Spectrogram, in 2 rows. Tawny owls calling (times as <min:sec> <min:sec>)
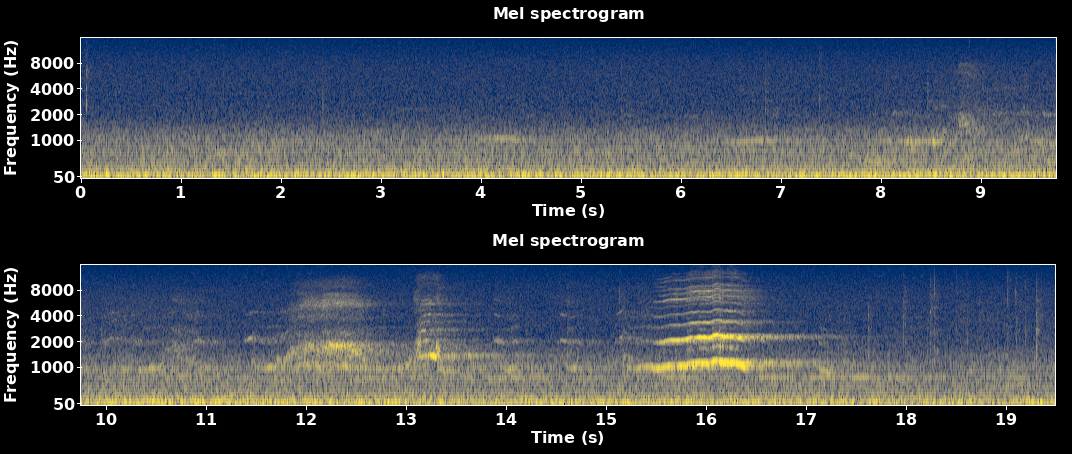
0:09.8 0:17.4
